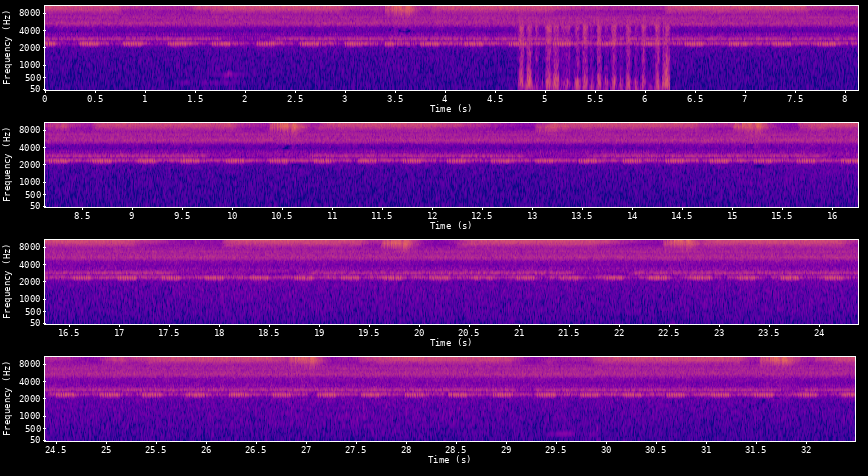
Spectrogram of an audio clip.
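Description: Insects chirping in a steady, fast-pulsing trill, with a second, higher call coming in phrases of about a second and a half. About five seconds in, a short loud burst of rapid knocks lasts about a second and a half.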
